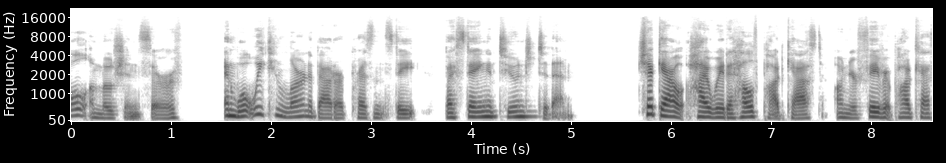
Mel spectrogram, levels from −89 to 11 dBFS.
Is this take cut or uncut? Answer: uncut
